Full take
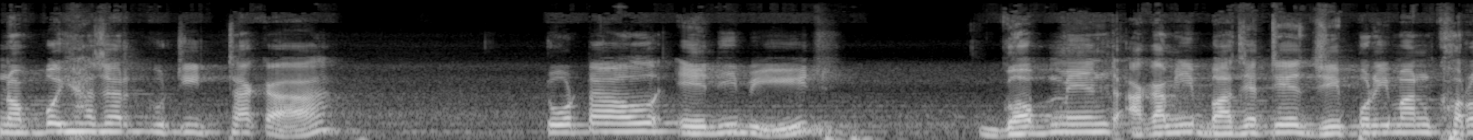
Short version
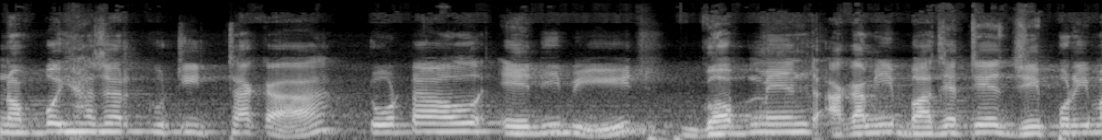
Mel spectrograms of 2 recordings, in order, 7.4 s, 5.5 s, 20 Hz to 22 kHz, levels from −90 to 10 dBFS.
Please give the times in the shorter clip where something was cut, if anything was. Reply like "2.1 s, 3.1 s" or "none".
1.7 s, 3.3 s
